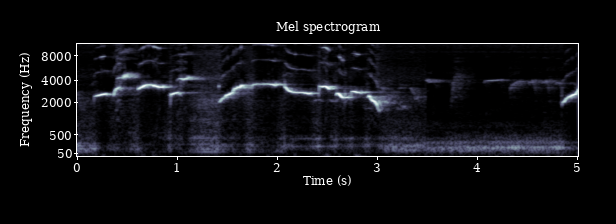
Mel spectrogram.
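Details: Oriental magpie-robin whistling as training for young canaries that sing little: a few sweet slurred phrases, a long wavering whistle, then a quieter stretch with faint high notes and low background hum.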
